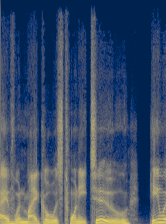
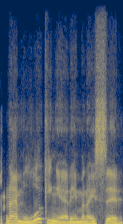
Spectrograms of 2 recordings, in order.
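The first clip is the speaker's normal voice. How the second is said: usual speaking voice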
